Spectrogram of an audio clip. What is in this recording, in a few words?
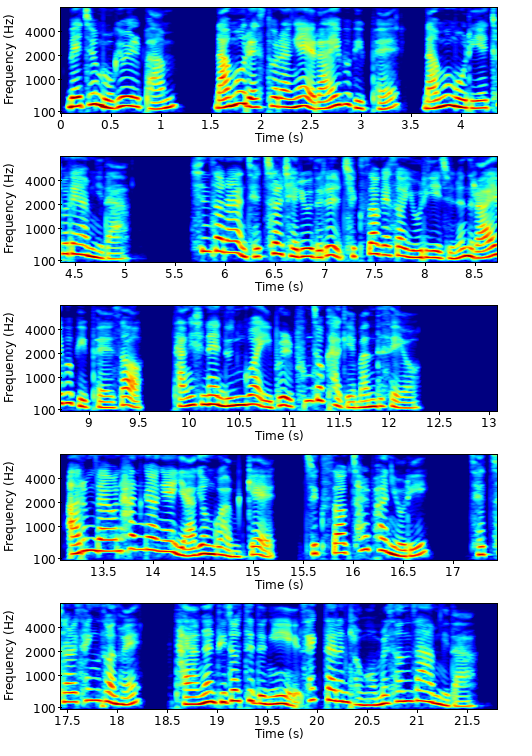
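Korean Army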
